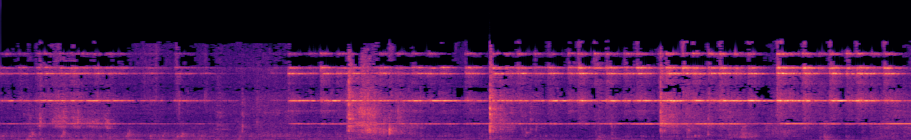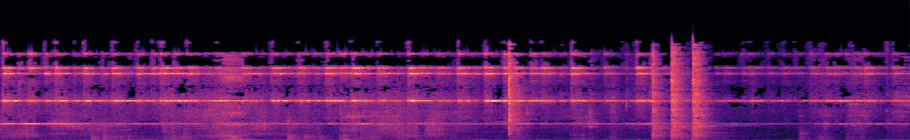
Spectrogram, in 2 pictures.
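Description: Steel ladle stirring the rajma gravy in a steel kadai, knocking against the pan now and then. A steady high-pitched tone sounds from about three seconds in.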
